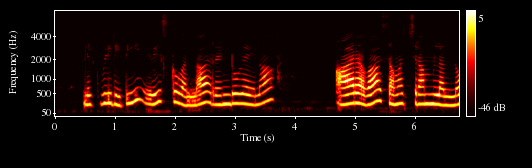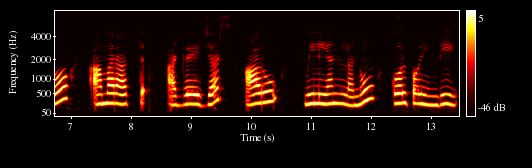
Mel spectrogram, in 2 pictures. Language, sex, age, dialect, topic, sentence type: Telugu, female, 18-24, Southern, banking, statement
